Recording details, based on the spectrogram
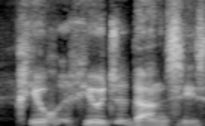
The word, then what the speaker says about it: Hugh Dancy: Hugh Dancy se llama, ¿no? Lo he dicho bien el nombre. – Sí, sí.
